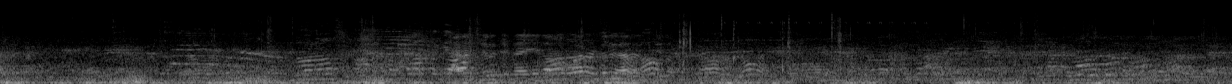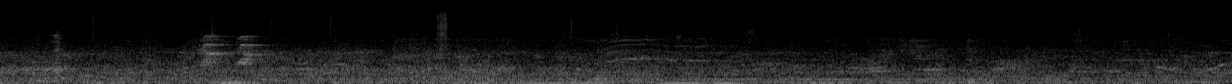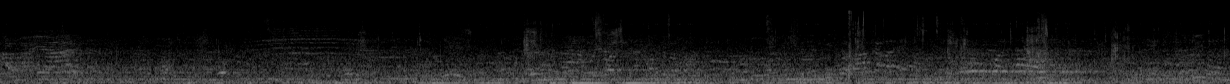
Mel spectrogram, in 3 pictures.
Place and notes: Early evening walk through Old Havana in the direction of El Capitolio.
